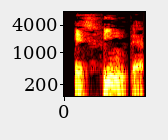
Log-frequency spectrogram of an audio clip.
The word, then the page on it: esfínter: espagnol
